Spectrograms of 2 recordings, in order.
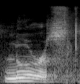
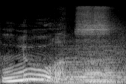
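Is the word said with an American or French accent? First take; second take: American; French. First: It is said with an American accent. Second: It is said with a native French accent. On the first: The speaker calls it wrong. "elle ne peut pas le dire. Elle va dire l'ours" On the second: The speaker calls it right. "Et vous voyez"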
